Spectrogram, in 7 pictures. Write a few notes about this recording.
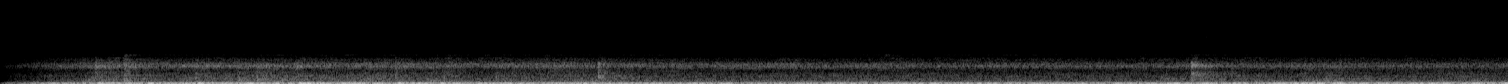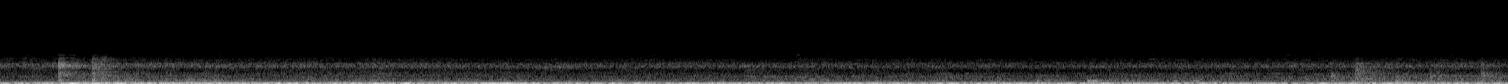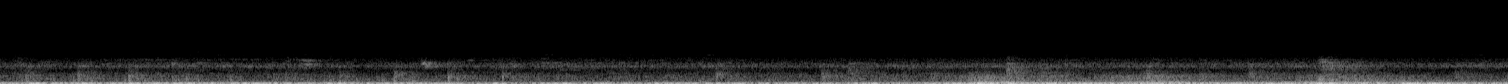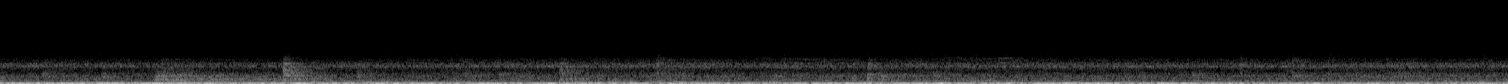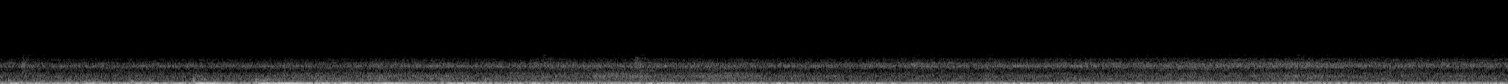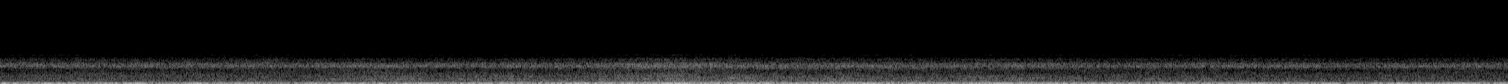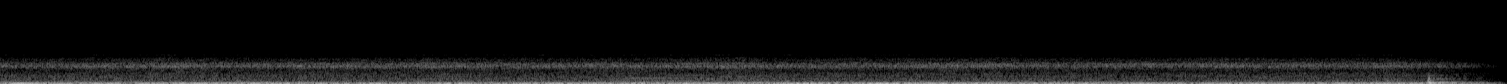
Quiet geophone recording from railing of Seigethaler Pedestrian Bridge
